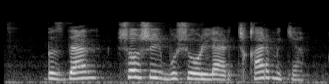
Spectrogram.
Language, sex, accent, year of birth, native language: Uzbek, female, Toshkent shahri, 1999, Uzbek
